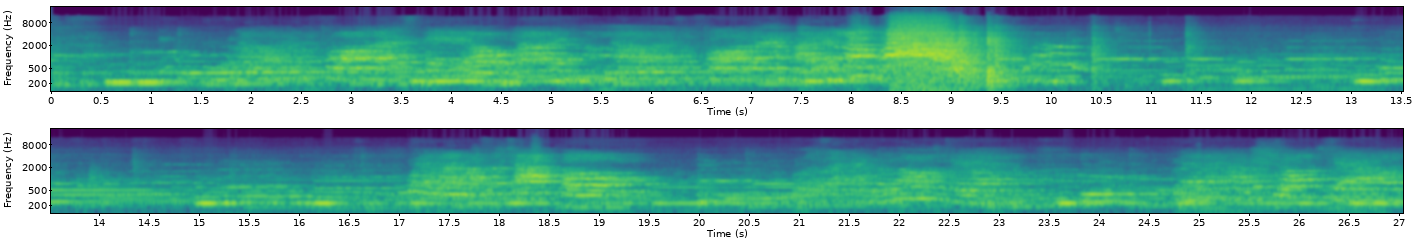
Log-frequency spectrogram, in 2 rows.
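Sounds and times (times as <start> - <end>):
children singing: 0.0 - 10.9, 15.2 - 27.0
instrumental backing track: 0.0 - 27.0.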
